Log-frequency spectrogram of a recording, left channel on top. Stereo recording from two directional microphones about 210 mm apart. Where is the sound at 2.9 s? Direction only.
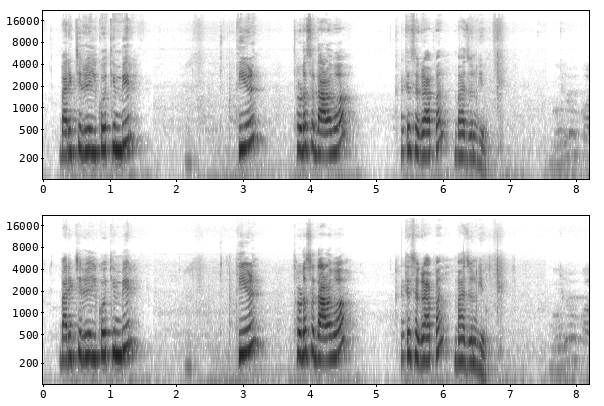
30° right (ahead or behind).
